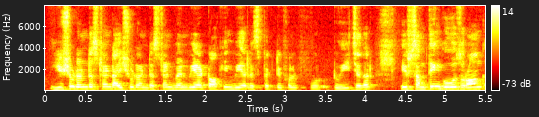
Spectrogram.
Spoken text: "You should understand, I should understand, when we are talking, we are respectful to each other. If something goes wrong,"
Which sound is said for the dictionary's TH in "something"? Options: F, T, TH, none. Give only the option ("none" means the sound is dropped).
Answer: T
